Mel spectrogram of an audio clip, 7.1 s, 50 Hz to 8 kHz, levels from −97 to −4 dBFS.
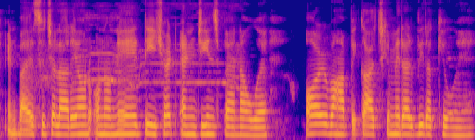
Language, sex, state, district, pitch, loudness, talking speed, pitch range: Hindi, female, Jharkhand, Jamtara, 180 Hz, -24 LUFS, 200 wpm, 165-190 Hz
